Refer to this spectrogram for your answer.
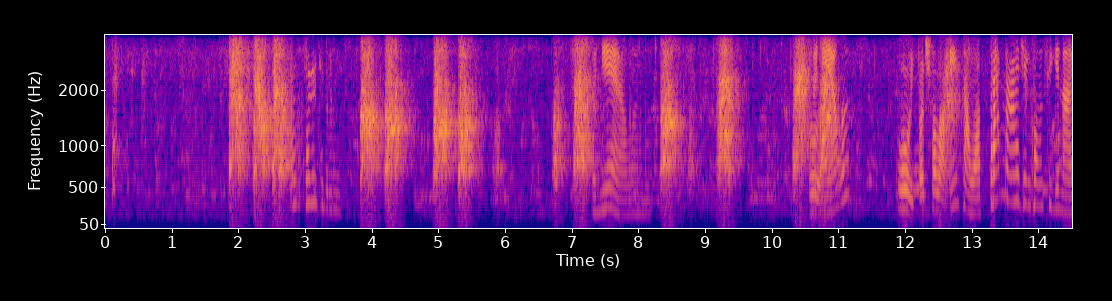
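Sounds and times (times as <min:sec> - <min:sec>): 
dog barking excitedly: 0:01.8 - 0:03.0, 0:03.8 - 0:06.1, 0:06.7 - 0:07.5, 0:08.3 - 0:09.6, 0:10.3 - 0:11.2
speech: 0:03.0 - 0:04.3, 0:07.3 - 0:08.7, 0:10.6 - 0:11.2, 0:11.9 - 0:14.4.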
